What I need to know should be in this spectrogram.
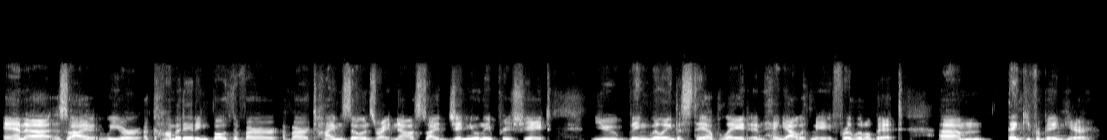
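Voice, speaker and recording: A man with a somewhat low voice hosts an interview podcast. He asks questions in a friendly, earnest way and fills his pauses with soft ums. His delivery is relaxed and conversational. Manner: friendly, earnest, many fillers. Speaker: podcast host.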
